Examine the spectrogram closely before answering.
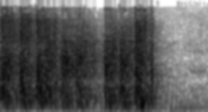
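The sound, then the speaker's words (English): Gunshots fired in a rapid string of sharp, loud cracks that overlap into bursts for about a second and a half, then stop abruptly, leaving only a faint low hum. “I shoot people that don't shut up.”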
